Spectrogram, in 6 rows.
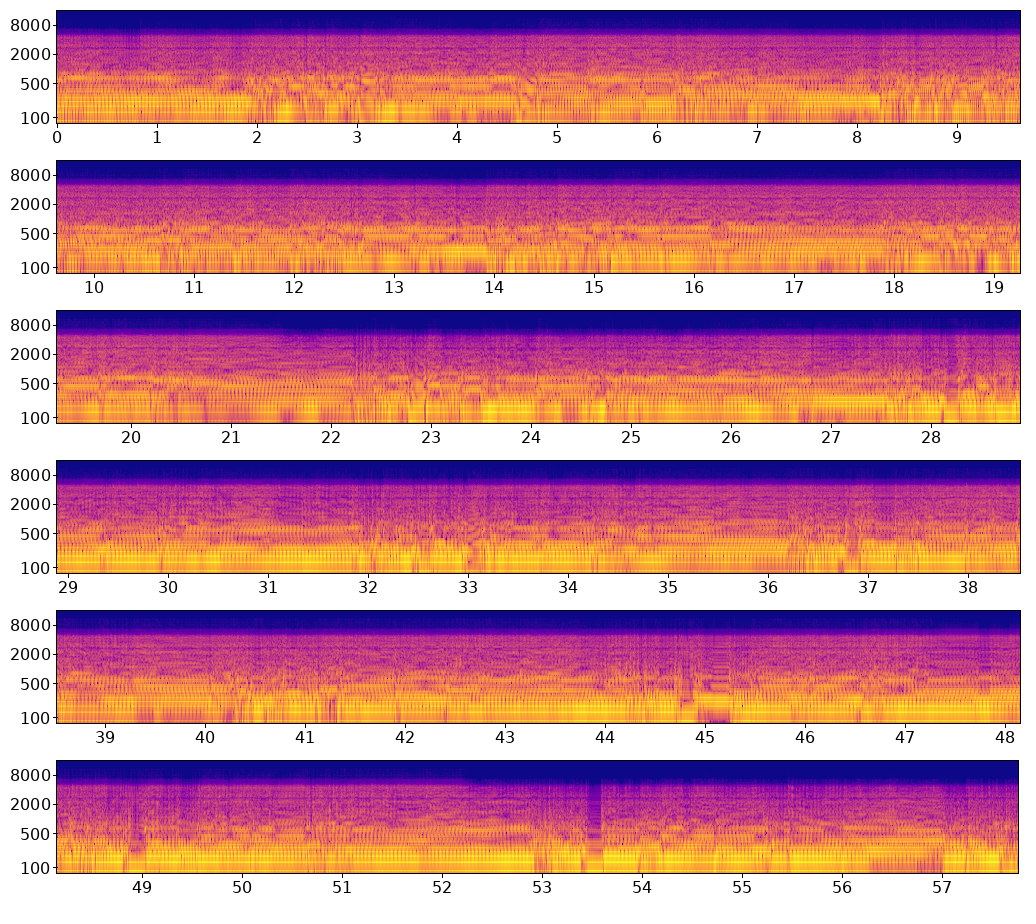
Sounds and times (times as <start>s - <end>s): Music: 0.0s - 57.7s.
